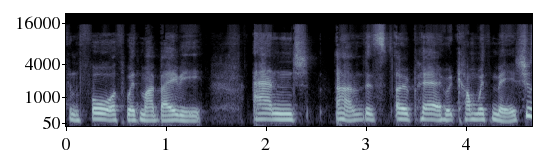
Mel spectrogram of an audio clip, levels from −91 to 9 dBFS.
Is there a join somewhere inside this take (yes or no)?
yes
